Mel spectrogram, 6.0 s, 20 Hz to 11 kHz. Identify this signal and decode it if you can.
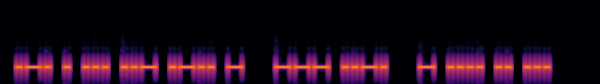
Morse code, heard as a keyed tone, about 32 wpm, 700 Hz. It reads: RESULT OF THIS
